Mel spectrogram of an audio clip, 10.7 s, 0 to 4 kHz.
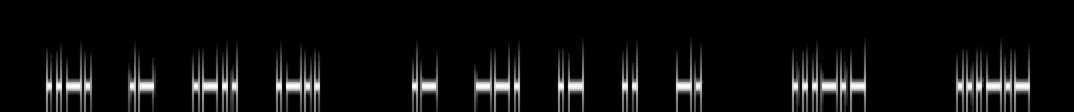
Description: Morse code, heard as a keyed tone, about 25 wpm, spaced as for 15 wpm, 550 Hz. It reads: FALL AGAIN <SK> <SK>
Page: news-headlines-in-morse-code-at-15-wpm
